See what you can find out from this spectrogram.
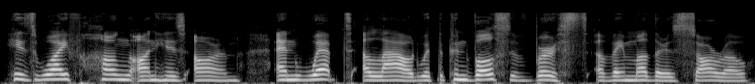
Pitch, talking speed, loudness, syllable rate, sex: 195 Hz, 135 wpm, -17 LUFS, 3.3 syllables/s, female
